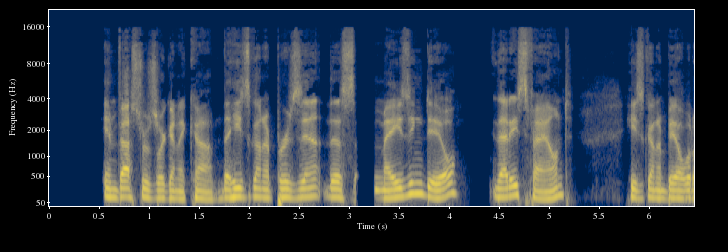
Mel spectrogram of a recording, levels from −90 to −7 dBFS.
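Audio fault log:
3.07 to 3.27 s, long network dropout: Right after "going to present this", the last sound smears into a buzzy tail that fades away. Then about 150 ms of silence follows. Speech returns at "deal that he's found" with roughly 180 ms of audio gone. The likely cause is a stall in the incoming stream. The receiver stretches the final sound to cover the hole, then gives up and goes quiet until data arrives again.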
